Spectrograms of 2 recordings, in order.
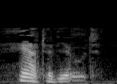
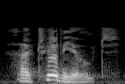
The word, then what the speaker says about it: attribute: However, we attribute, notice, word attribute is both a noun and is pronounced attribute. But it's also a verb, attribute.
